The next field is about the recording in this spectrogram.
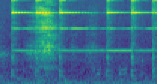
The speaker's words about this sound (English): Ding dong, ding dong dong.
